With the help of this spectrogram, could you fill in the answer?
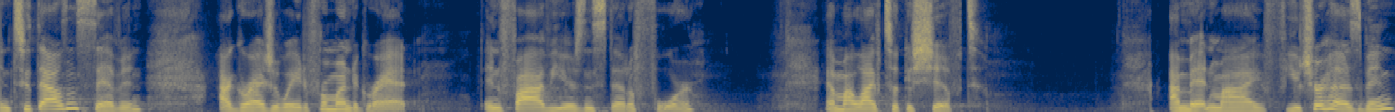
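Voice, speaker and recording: A woman with a Southern US accent talks at a moderate pace and a medium pitch, taking long, frequent pauses. Her loudness stays very even. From Durham, North Carolina. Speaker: technology facilitator. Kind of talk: personal storytelling talk.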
